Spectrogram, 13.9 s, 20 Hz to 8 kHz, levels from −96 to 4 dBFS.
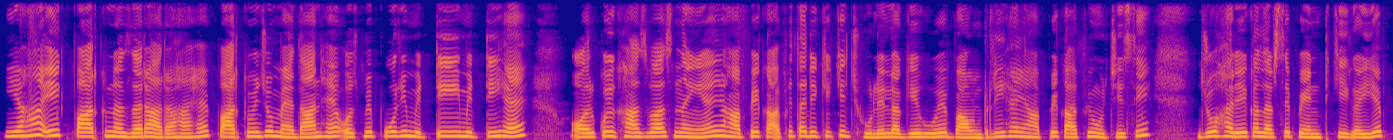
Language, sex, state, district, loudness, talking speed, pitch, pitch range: Hindi, female, Chhattisgarh, Rajnandgaon, -16 LUFS, 195 wpm, 240 Hz, 215-260 Hz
